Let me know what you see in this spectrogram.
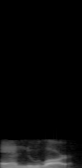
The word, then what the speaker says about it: annular: And that's why I purposely make my students pronounce it as annular. And it's spelled A-N-N-U-L-A-R.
